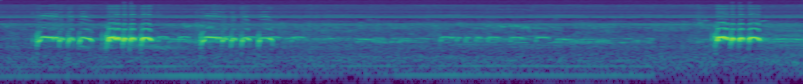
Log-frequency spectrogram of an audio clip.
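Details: Zebra dove of local stock, in breeding condition, calling to challenge rivals: bursts of rapid stuttered coos, a quieter drawn-out series in between, and a final loud cluster, with a steady low drone underneath.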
